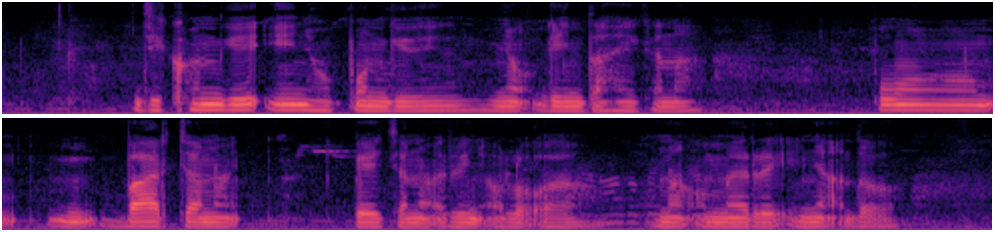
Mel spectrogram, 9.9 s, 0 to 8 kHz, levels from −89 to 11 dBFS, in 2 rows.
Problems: continuous background conversations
